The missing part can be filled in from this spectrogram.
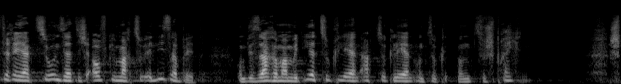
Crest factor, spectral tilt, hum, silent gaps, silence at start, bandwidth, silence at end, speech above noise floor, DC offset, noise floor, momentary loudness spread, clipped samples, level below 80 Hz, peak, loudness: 24 dB; -5 dB/octave; none; none; 0 s; 11 kHz; 0 s; 40 dB; under 0.1%; -71 dBFS; 14 LU; under 0.1%; -74 dBFS; -8 dBFS; -31 LUFS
